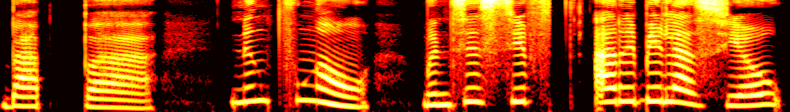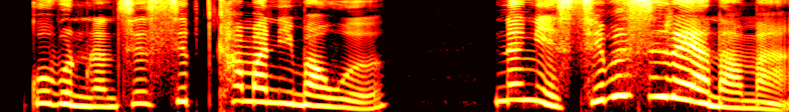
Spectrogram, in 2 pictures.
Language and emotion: Bodo, surprised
